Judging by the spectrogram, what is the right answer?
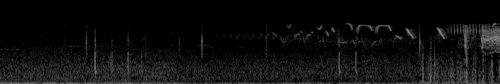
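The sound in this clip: Forest birds calling in mountain woodland: faint, scattered chirps and tweets over a soft hiss, growing busier and more frequent toward the end.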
